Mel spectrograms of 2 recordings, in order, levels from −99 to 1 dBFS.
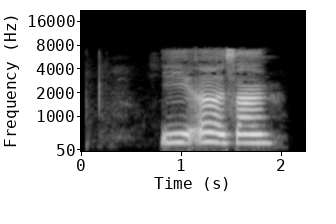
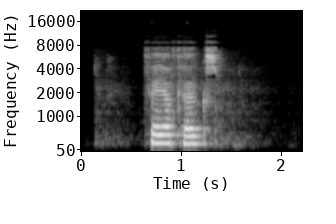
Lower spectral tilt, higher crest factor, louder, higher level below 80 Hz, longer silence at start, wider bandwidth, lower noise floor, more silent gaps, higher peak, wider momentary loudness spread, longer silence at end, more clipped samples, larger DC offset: about the same, -2 dB/octave vs -3 dB/octave; about the same, 16 dB vs 18 dB; about the same, -15 LUFS vs -15 LUFS; about the same, -66 dBFS vs -66 dBFS; about the same, 0.8 s vs 0.7 s; second, 7.6 kHz vs 9.2 kHz; second, -61 dBFS vs -72 dBFS; neither; about the same, -2 dBFS vs 0 dBFS; first, 14 LU vs 8 LU; second, 0.35 s vs 0.85 s; neither; neither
